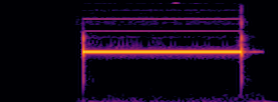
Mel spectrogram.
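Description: A single answering machine beep, a clean steady electronic tone lasting about one second after silence, then a short fading tail.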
